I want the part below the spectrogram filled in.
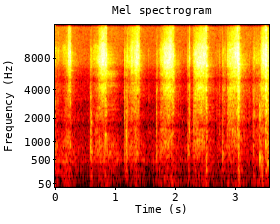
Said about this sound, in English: I'm just scraping until I'm happy with the way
